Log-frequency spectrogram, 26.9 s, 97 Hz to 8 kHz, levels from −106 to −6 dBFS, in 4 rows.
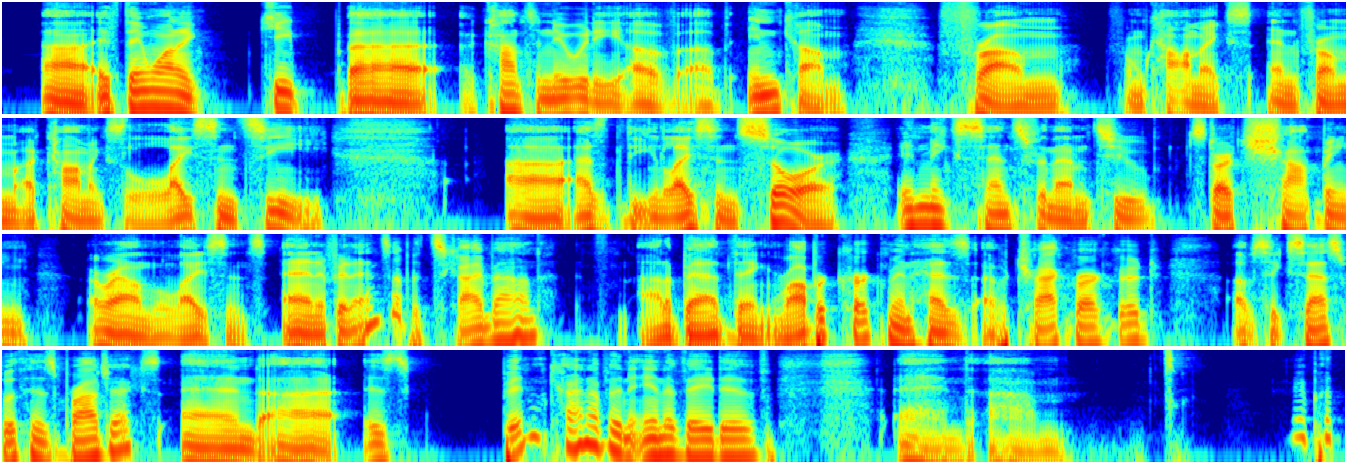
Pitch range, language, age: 75-115 Hz, English, 40-59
